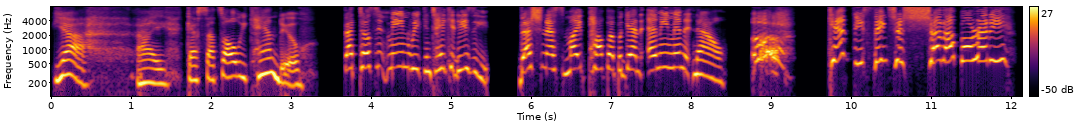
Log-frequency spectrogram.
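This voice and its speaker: Very high-pitched nervous teenage game girl. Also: a little slow, dry recording, studio quality, full character voice. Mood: serious, uneasy, then alarmed, exasperated. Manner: expressive, casual youthful phrasing. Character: teenage girl, nervous, queasy, handy academy fighter. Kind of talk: English video game voice acting.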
